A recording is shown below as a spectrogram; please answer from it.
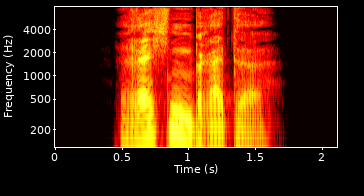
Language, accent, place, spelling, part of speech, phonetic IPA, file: German, Germany, Berlin, Rechenbrette, noun, [ˈʁɛçn̩ˌbʁɛtə], De-Rechenbrette.ogg
- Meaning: dative of Rechenbrett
